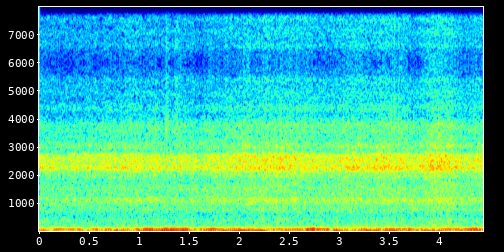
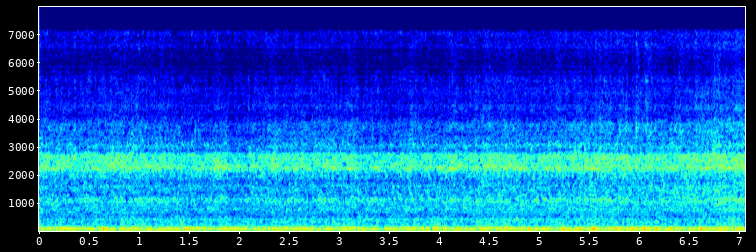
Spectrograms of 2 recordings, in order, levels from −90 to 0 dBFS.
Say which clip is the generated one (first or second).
second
